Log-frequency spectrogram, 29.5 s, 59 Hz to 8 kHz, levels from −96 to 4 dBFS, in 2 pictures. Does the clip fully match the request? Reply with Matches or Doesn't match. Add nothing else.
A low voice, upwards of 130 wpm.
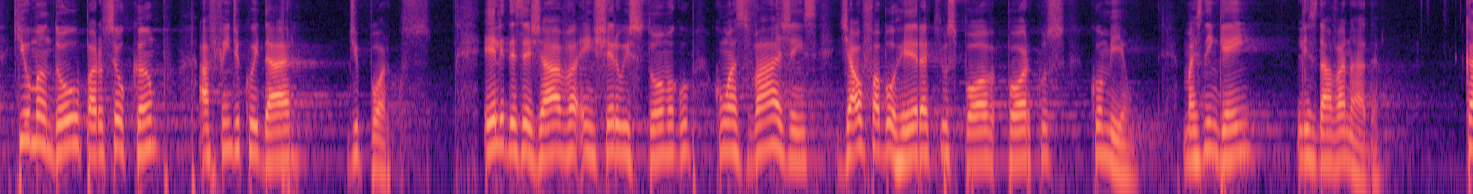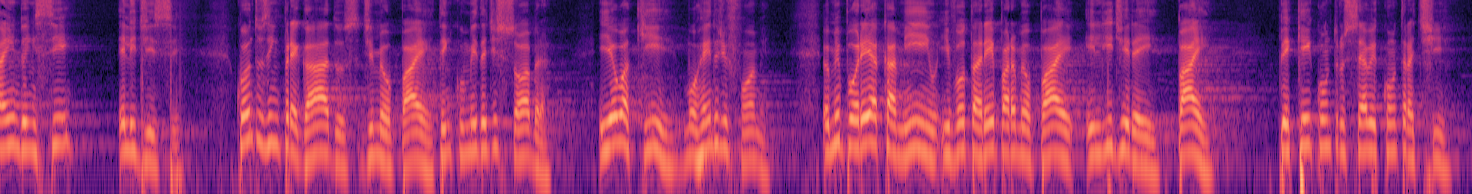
Doesn't match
